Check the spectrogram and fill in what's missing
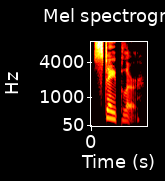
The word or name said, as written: stapler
